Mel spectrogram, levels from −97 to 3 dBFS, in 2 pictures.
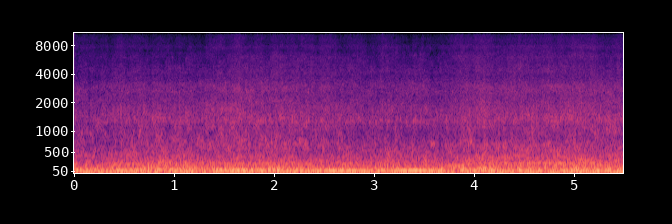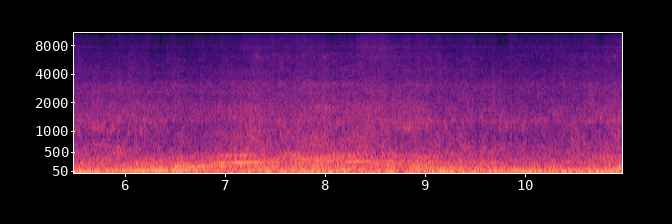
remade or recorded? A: remade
